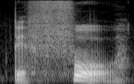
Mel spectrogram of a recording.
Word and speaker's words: before: For example, on before, it is the second syllable, before. On cinema, it is the first syllable, cinema.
